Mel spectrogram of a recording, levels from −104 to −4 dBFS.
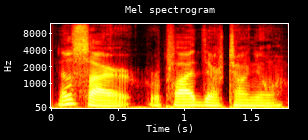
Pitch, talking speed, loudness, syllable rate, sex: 120 Hz, 135 wpm, -17 LUFS, 4.5 syllables/s, male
